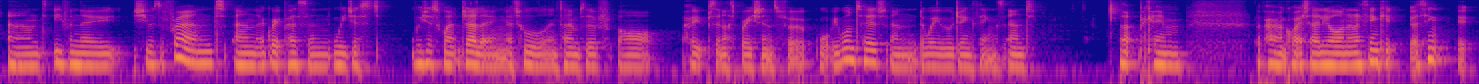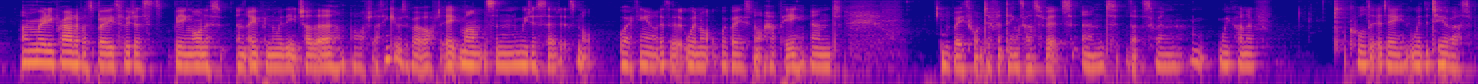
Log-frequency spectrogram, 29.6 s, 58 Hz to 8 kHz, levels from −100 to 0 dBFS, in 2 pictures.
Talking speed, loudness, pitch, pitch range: 235 wpm, -37 LUFS, 170 Hz, 160-180 Hz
